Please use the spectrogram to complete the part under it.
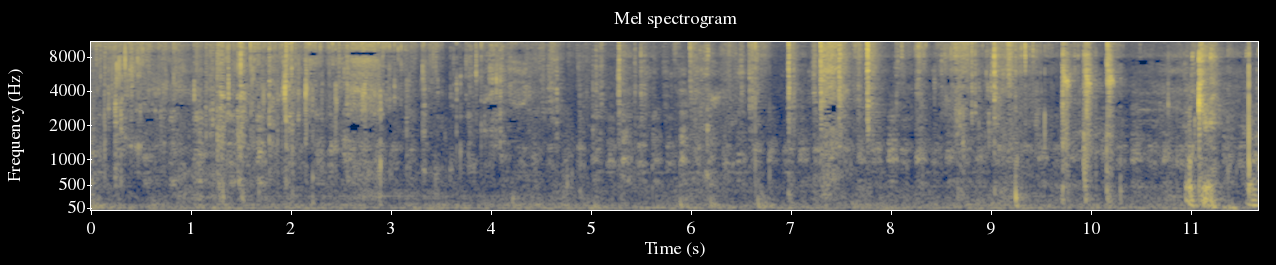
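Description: Pit bull dogs pant quickly and let out soft whimpers close by, quiet and irregular, with a few wet sounds and light background voices.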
